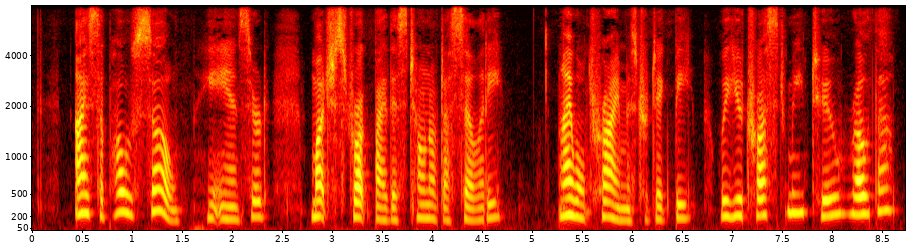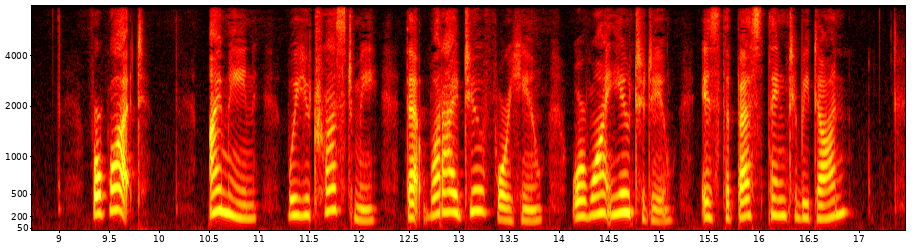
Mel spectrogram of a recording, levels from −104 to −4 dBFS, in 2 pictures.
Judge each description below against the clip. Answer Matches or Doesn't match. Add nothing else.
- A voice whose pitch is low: Doesn't match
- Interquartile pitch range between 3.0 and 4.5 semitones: Doesn't match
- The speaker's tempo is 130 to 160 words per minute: Doesn't match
